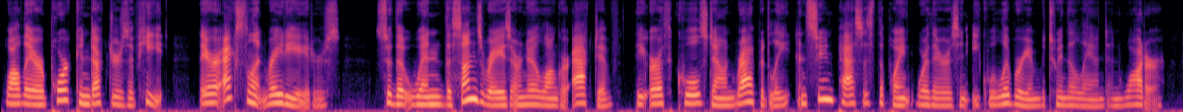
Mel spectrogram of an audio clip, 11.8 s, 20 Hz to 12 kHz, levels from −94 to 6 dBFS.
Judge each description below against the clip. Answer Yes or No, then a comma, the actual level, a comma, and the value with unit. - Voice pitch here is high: Yes, high, 200 Hz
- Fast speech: Yes, fast, 210 wpm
